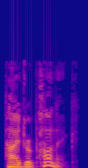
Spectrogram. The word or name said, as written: hydroponic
